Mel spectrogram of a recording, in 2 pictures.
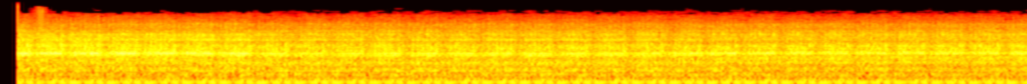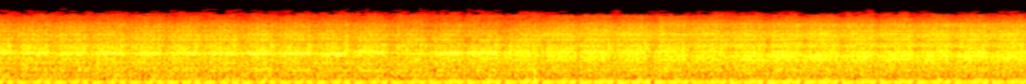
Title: is this stiction or bad injectors??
